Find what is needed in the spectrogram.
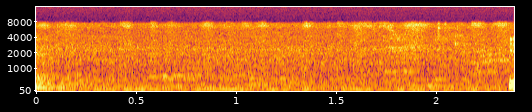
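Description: Pencil writing by hand on paper, faint scratching strokes as a short line of words is written.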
